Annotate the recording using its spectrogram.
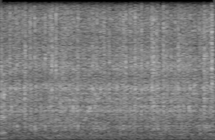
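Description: Steady din of a pachinko parlor: a dense, continuous rattle of steel pachinko balls and machine noise.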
